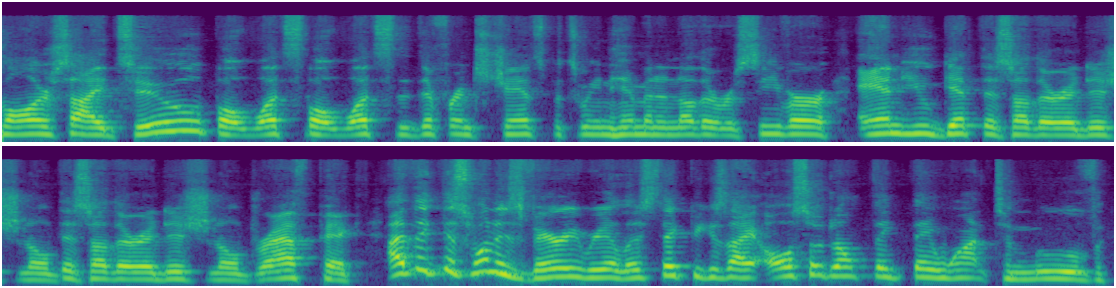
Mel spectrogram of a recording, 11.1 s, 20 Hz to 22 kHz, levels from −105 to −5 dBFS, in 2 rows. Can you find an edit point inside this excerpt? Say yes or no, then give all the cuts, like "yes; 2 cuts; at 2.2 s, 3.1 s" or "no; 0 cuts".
yes; 4 cuts; at 1.5 s, 4.2 s, 5.8 s, 7.4 s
